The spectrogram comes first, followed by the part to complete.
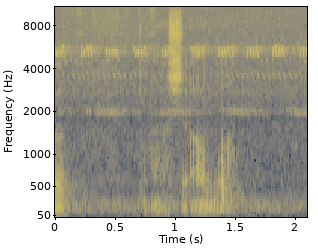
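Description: A pause in speech filled by a faint, steady, high-pitched chirping made of rapid, evenly repeating pulses. A brief, soft sound from the speaker comes about a second in.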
